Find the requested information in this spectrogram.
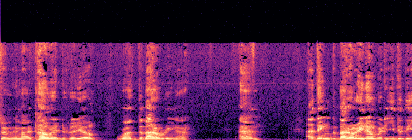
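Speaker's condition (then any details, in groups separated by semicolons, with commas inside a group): Cerebral palsy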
